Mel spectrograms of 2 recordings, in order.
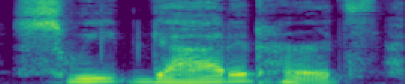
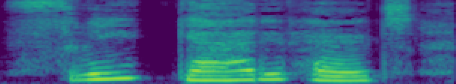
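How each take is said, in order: First: Said in the usual way. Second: Put-on very high child's echo of Sweet God, it hurts; little kid voice. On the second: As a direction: parrot it like a small boy. Nephew repeating uncle's words.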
